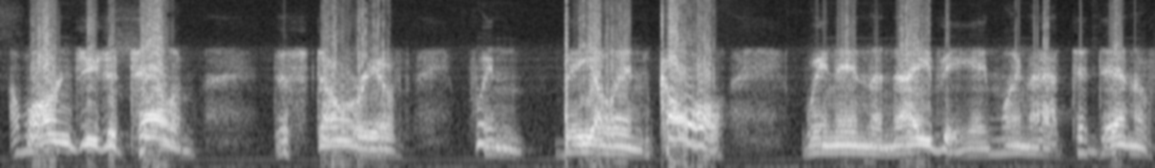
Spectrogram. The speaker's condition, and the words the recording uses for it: Vocal cord paralysis. Well, actually, you could tell it, but I guess your voice is not as what it needs to be.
